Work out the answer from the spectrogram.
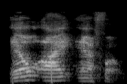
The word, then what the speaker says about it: LIFO: hear the term lifo l-i-f-o l-i-f-o is pronounced lifo it stands for last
